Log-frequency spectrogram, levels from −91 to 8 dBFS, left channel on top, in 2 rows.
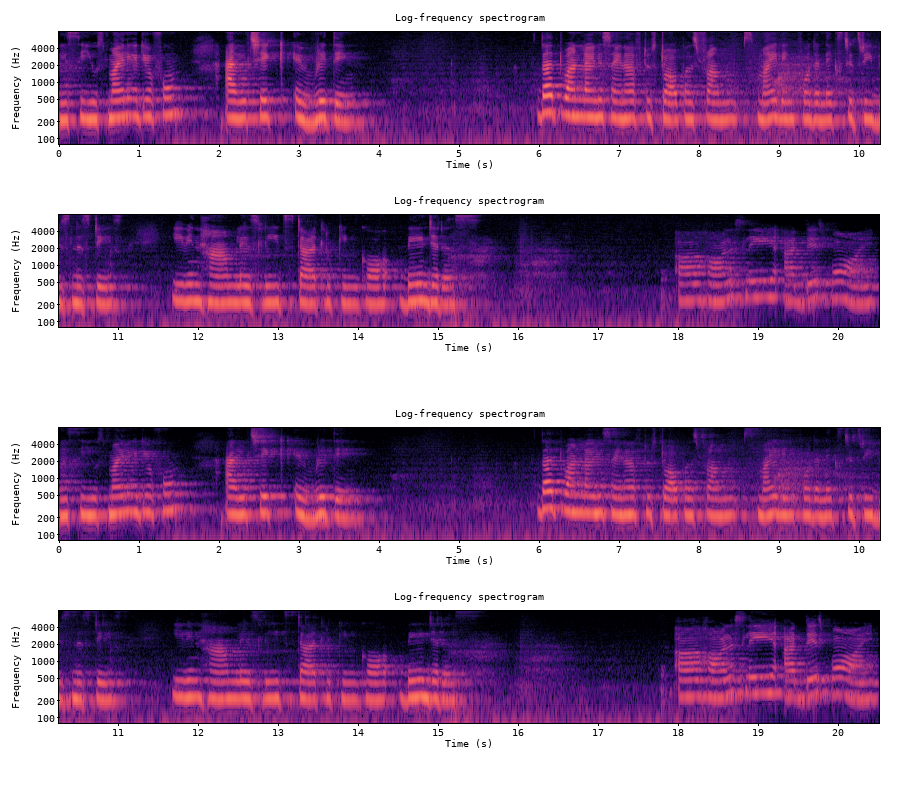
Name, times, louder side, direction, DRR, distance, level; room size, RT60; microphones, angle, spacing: voice 1, 0.0-2.7 2.9-3.7 6.0-11.0 11.7-15.2, left 1 dB, 65° left, 10 dB, 1.6 m, -27 dB
sound 1, 1.2-18.9, left 1 dB, 30° left, 2.9 m, -50 dB
voice 2, 17.8-20.4, right 3 dB, 40° right, 8 dB, 1.6 m, -33 dB
27.0 x 19.0 x 6.9 m, 1.1 s
head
